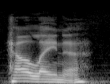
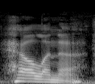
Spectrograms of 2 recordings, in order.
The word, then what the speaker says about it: Helena: Most people say Helena, but it's Helena.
